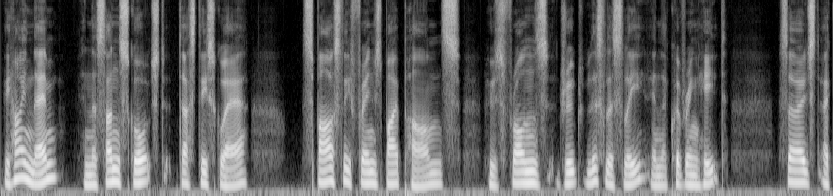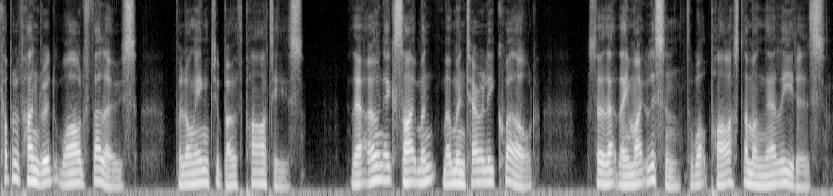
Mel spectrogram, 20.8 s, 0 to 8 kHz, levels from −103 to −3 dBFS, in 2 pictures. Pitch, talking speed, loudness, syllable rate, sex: 125 Hz, 135 wpm, -19 LUFS, 4.7 syllables/s, male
